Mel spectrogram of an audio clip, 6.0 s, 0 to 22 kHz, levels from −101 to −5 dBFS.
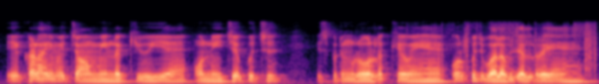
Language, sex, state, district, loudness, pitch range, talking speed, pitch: Hindi, male, Uttar Pradesh, Shamli, -19 LUFS, 120-130 Hz, 210 wpm, 125 Hz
